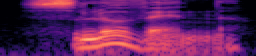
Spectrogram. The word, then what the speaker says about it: slovène: Slovène. Remember, E accent grave, you open it, est, Slovène.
